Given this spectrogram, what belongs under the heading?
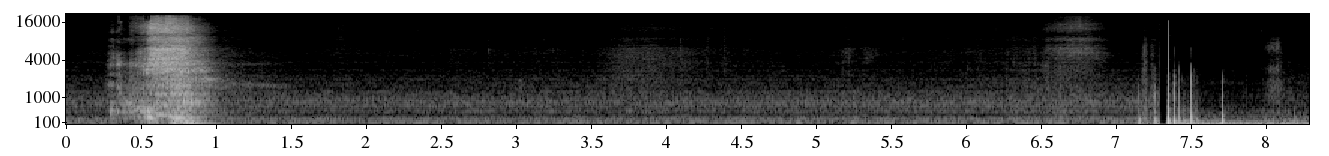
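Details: Person sneezing: one sharp, forceful sneeze burst, then quiet room noise and some closing clatter. Finding: sneeze.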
